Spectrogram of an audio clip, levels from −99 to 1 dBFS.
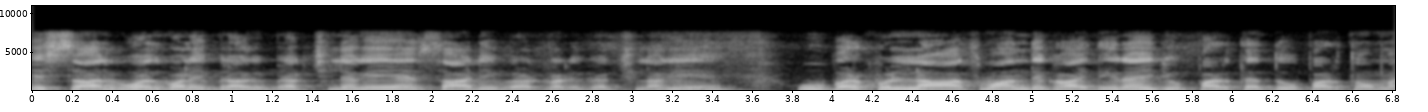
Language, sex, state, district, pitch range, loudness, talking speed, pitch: Hindi, male, Bihar, Muzaffarpur, 130-150 Hz, -24 LUFS, 235 wpm, 135 Hz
